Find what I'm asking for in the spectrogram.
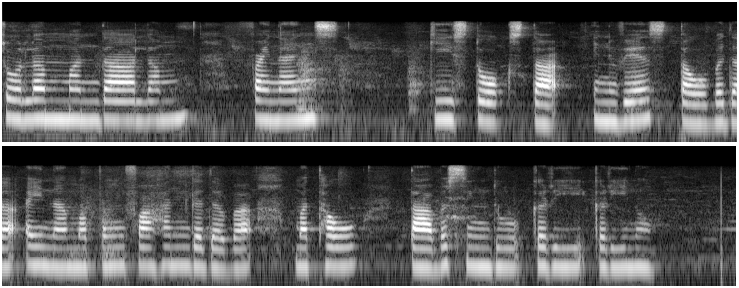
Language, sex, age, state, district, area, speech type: Manipuri, female, 18-30, Manipur, Chandel, rural, read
